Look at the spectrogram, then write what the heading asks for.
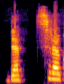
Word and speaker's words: debts: debts라고 알고 계신 분들 많으시죠? debts 아니고 B를 발음하지 않으세요. 그러니까 debts 이렇게 읽으시면 돼요.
